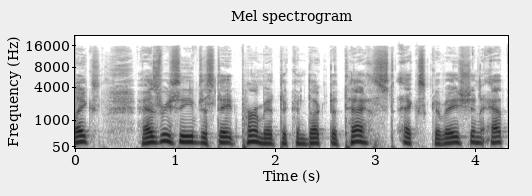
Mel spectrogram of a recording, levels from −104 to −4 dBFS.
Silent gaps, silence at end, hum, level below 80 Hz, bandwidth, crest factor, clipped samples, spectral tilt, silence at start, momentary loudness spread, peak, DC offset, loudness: none; 0.05 s; none; -54 dBFS; 15 kHz; 14 dB; under 0.1%; -7 dB/octave; 0 s; 8 LU; -8 dBFS; under 0.1%; -23 LUFS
